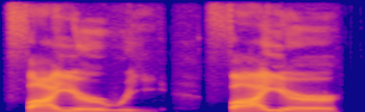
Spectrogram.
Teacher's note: The stress is on that first part. Fire.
